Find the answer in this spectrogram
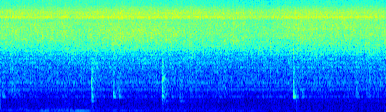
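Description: Salt-and-turmeric-coated prawns sizzling steadily in hot mustard oil in a non-stick frying pan, with a few light taps as a spatula turns them.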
